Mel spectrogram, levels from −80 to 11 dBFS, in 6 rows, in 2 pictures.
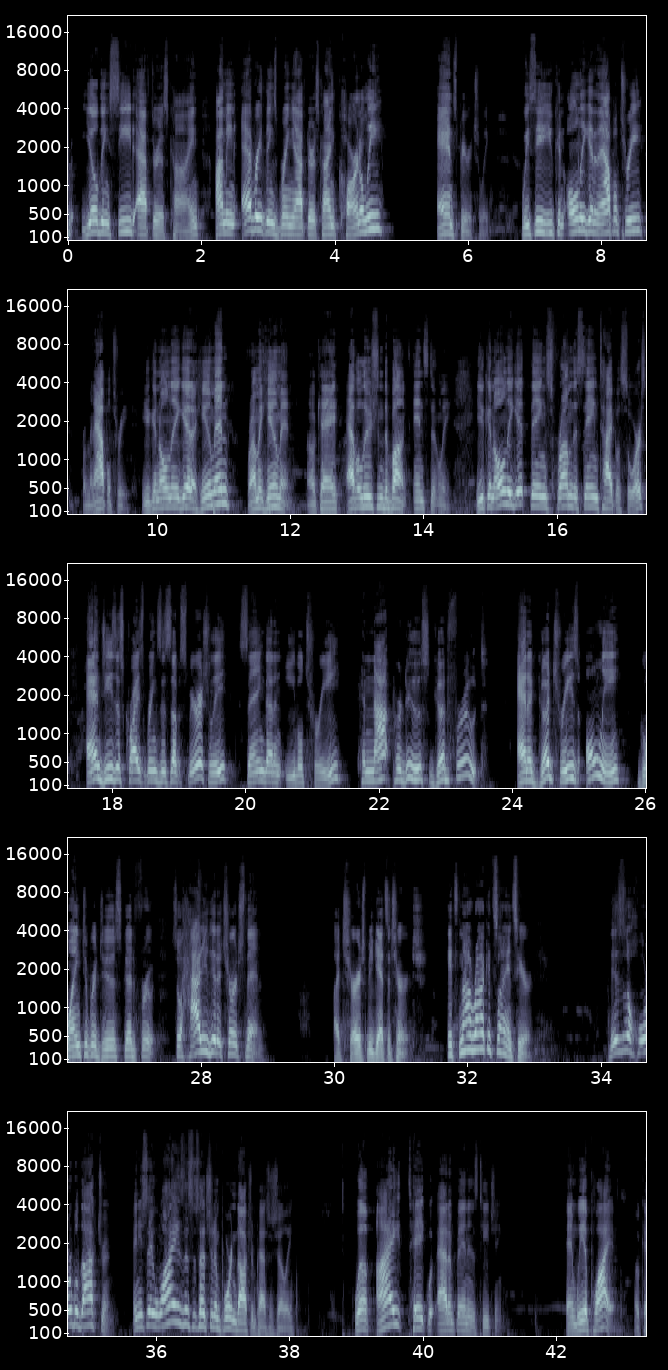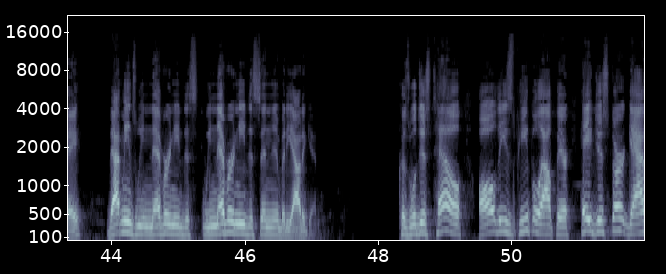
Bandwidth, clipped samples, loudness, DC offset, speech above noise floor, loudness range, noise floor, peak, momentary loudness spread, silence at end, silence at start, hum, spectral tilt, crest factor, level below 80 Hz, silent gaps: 14.5 kHz; under 0.1%; -19 LUFS; under 0.1%; over 71 dB; 3 LU; under -90 dBFS; -2 dBFS; 11 LU; 0 s; 0 s; none; -5.5 dB/octave; 18 dB; -56 dBFS; 47.73-48.18 s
